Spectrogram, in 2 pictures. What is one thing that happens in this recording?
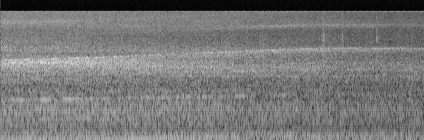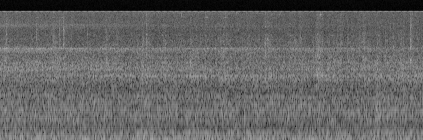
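A diesel locomotive engine rumbles loudly close by and slowly moves away.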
